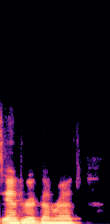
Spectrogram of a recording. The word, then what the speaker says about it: Andrea Gunraj: Yeah, it's Andrea Gunraj.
